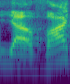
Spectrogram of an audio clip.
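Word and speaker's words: יהוה: que nous voyons que c'est faux le terme y avit parce que c'est pas dans la prononciation et euh normalement ça doit être Yav et c'est VH la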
